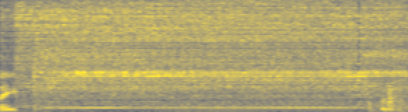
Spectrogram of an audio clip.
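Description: Truck engine idling while its PTO-driven hydraulic pump whines steadily under load as the lowboy gooseneck's neck and shoring cylinder controls are worked. The whine starts just after the start and stops just before the end.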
